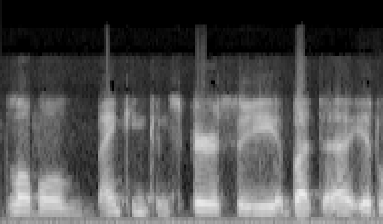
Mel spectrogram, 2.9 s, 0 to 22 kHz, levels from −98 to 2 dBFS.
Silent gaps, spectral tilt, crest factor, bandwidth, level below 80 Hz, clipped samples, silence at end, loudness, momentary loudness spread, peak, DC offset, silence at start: none; -5.5 dB/octave; 14 dB; 8.2 kHz; -38 dBFS; under 0.1%; 0 s; -16 LUFS; 8 LU; -2 dBFS; under 0.1%; 0.05 s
